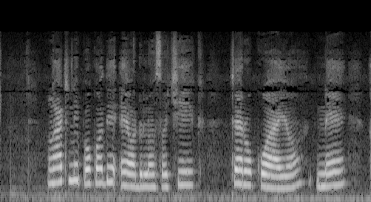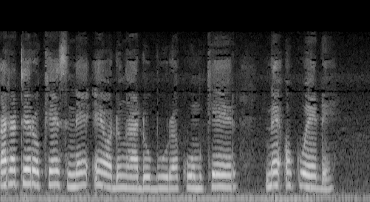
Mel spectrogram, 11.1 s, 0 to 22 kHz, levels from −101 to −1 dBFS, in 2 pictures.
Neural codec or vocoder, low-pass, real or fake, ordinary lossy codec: vocoder, 48 kHz, 128 mel bands, Vocos; 19.8 kHz; fake; AAC, 32 kbps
